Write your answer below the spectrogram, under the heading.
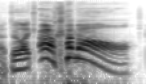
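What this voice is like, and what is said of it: Bad put-on French accent. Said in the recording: “That was a really bad French accent”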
